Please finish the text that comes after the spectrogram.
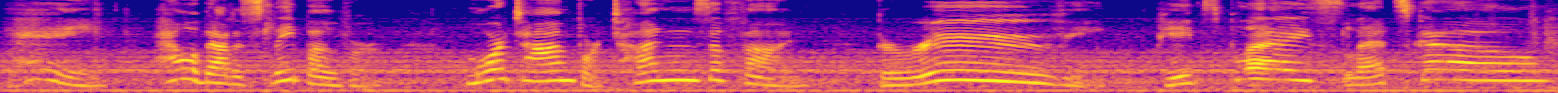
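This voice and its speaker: A woman's voice: sits high, expressive, drawn-out words, voice pushed up, heavily acted. A woman voicing a laid-back, groovy male cat from a children's storybook, in a noisy recording. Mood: upbeat, inviting.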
